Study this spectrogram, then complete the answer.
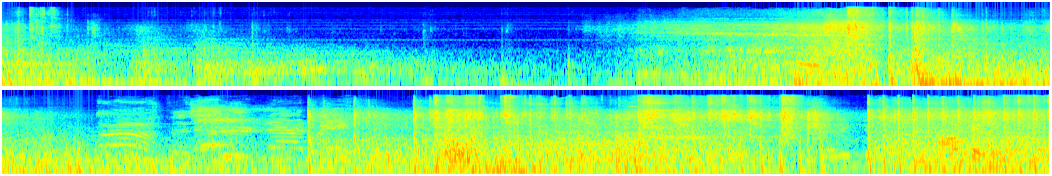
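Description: Gunfire in Call of Duty Modern Warfare co-op play, with rapid automatic bursts and single shots clattering nearly nonstop, fairly loud, while players talk over it.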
